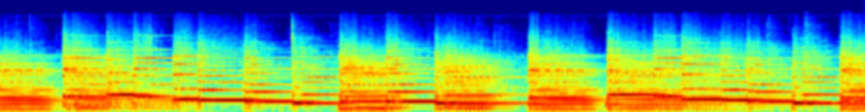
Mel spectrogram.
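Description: Solo digital piano playing full two-handed chords, a new chord struck roughly once a second in a steady rhythm.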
